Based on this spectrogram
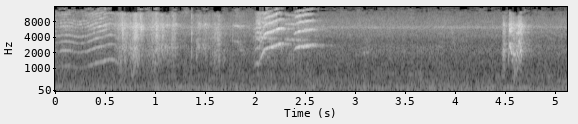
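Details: Bird of paradise imitating camera sounds: a series of rising whistled sweeps with dry clicking bursts, a loud cluster of upward-slurred notes, a quiet stretch, then a short sharp clicking burst; faint low hum throughout.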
